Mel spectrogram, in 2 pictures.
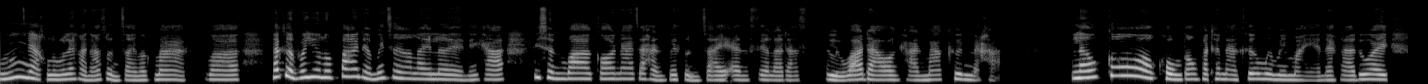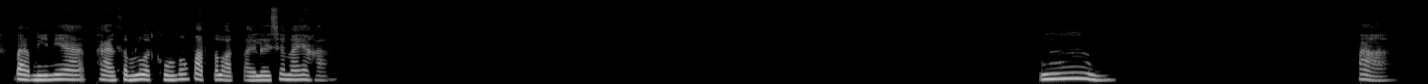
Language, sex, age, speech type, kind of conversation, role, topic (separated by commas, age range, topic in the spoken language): Thai, female, 40-44, read, expert-assistant, asker, ถ้าต้องจัดลำดับดาวเคราะห์หรือดวงจันทร์ที่มีศักยภาพจะพบชีวิตมากที่สุดในระบบสุริยะของเรา คุณคิดว่าควรให้ความสำคัญกับที่ไหนก่อน และเพราะอะไร?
